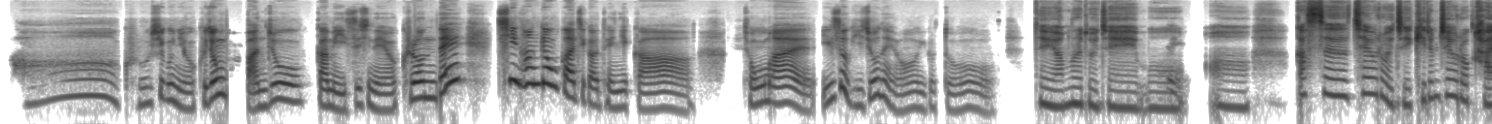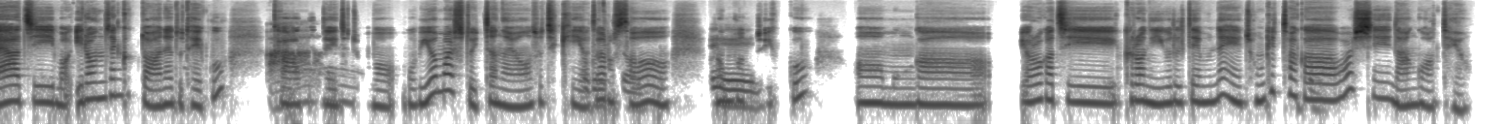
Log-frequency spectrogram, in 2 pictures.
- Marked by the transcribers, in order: tapping
- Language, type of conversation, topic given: Korean, podcast, 일상에서 실천하는 친환경 습관이 무엇인가요?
